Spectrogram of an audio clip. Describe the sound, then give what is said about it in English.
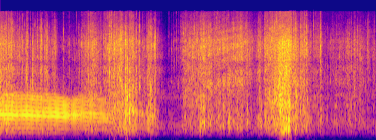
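A foil helium balloon crinkles and rustles continuously, with bright, crackly bursts of noise and a brief tonal squeak at the start, fairly loud throughout with no talking. “Oh no, I might have to get a new balloon.”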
